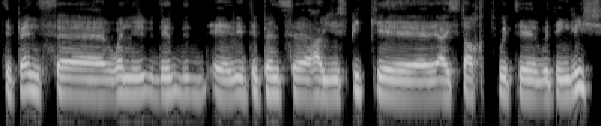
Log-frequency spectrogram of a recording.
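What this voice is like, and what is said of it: Put-on French accent in English. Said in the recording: “I can speak Swedish, English, and Spanish with a French accent. ... It is not a super super good French accent”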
